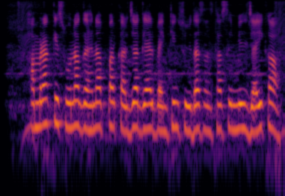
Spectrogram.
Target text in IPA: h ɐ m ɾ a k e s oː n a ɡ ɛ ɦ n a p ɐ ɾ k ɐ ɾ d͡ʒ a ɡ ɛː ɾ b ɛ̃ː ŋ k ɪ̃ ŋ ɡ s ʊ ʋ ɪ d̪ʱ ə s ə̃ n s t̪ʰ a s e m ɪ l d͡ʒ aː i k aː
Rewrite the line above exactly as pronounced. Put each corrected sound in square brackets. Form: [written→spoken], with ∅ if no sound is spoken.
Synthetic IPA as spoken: h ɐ m ɾ a k e s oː n a ɡ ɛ ɦ n a p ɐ ɾ k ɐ ɾ d͡ʒ a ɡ ɛː ɾ b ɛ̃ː ŋ k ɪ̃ ŋ ɡ s ʊ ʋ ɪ d̪ʱ [ə→a] s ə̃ n s t̪ʰ a s e m ɪ l d͡ʒ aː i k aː

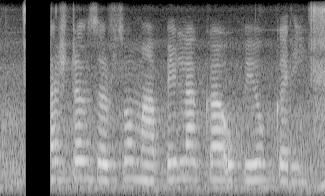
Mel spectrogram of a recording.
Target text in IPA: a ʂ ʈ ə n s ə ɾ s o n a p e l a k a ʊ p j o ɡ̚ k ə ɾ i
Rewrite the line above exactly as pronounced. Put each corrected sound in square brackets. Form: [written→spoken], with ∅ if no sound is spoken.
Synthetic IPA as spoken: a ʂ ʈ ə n s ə ɾ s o [n→m] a p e l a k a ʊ p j o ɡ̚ k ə ɾ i

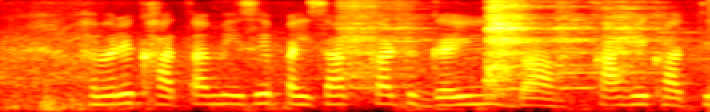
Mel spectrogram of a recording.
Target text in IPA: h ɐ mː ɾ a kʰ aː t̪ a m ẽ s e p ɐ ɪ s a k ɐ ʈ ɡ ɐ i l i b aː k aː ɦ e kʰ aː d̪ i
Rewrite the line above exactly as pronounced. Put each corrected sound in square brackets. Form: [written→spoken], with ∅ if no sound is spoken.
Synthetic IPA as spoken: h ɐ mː ɾ [a→e] kʰ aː t̪ a m ẽ s e p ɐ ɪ s a k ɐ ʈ ɡ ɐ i l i b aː k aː ɦ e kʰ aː [d̪→t̪] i

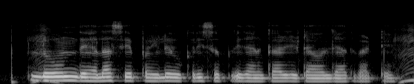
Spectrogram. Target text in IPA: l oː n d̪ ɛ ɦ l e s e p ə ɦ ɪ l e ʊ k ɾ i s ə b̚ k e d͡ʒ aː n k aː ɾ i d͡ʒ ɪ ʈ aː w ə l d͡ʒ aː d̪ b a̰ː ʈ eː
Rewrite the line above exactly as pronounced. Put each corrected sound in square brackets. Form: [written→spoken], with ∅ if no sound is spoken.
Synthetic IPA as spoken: l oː n d̪ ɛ ɦ l [e→a] s e p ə ɦ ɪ l e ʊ k ɾ i s ə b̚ k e d͡ʒ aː n k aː ɾ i d͡ʒ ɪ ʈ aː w ə l d͡ʒ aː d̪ b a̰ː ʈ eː

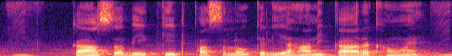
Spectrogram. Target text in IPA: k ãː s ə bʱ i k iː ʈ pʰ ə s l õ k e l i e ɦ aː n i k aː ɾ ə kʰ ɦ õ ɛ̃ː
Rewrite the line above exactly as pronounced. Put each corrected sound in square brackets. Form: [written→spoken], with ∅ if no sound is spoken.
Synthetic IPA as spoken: k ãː s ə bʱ i k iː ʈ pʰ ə s l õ k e l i e ɦ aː n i k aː ɾ ə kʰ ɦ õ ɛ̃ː

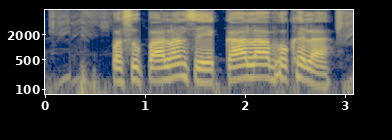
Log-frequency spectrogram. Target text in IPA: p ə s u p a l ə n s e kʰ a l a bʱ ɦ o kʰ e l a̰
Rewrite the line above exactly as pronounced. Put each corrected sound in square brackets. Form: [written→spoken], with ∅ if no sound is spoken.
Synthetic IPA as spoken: p ə s u p a l ə n s e [kʰ→k] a l a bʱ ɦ o kʰ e l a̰

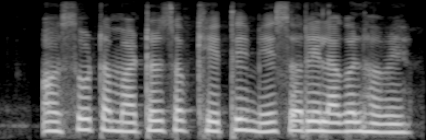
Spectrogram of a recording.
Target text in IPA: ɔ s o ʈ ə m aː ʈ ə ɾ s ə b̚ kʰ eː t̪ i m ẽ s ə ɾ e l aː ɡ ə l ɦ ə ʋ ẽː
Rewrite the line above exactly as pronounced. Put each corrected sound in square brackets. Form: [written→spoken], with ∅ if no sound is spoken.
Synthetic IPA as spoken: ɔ s o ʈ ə m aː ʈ ə ɾ s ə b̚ kʰ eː t̪ [i→e] m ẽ s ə ɾ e l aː ɡ ə l ɦ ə ʋ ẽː

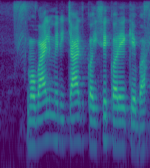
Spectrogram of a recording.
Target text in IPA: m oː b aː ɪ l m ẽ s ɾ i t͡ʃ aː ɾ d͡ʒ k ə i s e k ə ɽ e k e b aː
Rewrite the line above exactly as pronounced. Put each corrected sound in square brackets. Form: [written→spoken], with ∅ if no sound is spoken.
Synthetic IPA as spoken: m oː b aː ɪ l m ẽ [s→∅] ɾ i t͡ʃ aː ɾ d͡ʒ k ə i s e k ə [ɽ→ɾ] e k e b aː

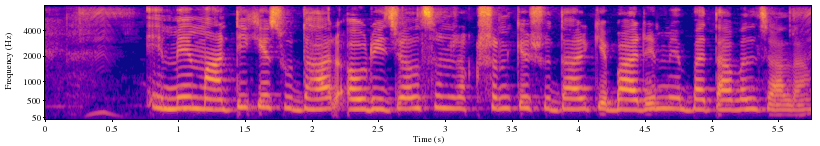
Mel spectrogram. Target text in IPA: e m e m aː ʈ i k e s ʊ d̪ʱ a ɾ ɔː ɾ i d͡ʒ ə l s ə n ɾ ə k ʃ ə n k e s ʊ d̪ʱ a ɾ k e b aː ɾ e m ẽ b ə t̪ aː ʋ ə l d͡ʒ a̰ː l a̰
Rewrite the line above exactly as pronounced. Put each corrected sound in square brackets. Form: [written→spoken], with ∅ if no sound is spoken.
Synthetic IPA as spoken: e m e m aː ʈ i k e s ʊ d̪ʱ a ɾ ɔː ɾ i d͡ʒ ə l s ə n ɾ ə k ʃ ə n k e s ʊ d̪ʱ a ɾ k e b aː ɾ e m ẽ b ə t̪ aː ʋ ə l d͡ʒ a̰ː l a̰

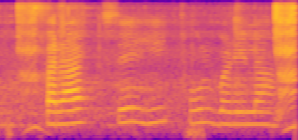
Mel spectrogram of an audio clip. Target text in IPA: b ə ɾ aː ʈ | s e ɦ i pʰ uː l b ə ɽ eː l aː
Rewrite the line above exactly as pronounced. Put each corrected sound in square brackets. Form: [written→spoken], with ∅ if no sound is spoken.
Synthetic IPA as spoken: [b→p] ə ɾ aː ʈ | s e ɦ i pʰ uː l b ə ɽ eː l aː

